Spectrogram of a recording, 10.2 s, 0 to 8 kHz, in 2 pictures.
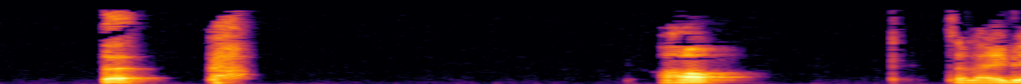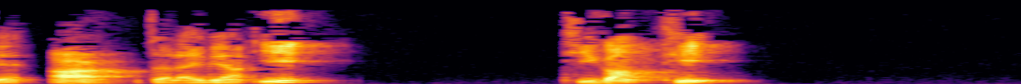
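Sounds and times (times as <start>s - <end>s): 
person burping during a body exercise practice: 0.5s - 1.2s
speech: 3.4s - 3.7s, 4.8s - 6.8s, 7.9s - 8.8s.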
